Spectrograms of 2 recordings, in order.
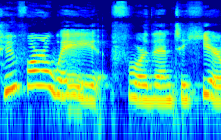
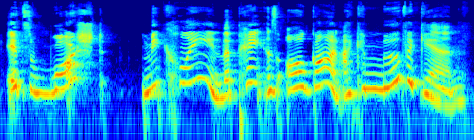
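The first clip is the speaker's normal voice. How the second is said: excited; 6 semitones higher than usual. Acted. Centipede washed clean, higher delighted exclaim. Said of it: "shouted the centipede excitedly".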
